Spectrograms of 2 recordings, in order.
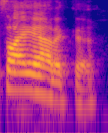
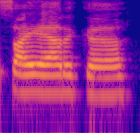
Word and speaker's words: sciatica: know what how do you say it it's sciatica sciatica now listen I don't know why y'all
